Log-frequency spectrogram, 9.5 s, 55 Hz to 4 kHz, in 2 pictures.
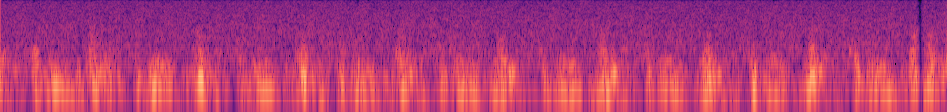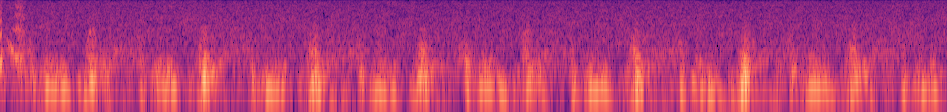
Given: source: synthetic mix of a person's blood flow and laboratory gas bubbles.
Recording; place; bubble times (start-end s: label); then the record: Doppler ultrasound of blood flow; precordium
4.70-4.91 s: bubbles
From the record:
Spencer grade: 1 (occasional bubble signal discernible with the cardiac motion signal, with majority of cardiac periods free of bubbles); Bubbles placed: anywhere in the cardiac cycle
